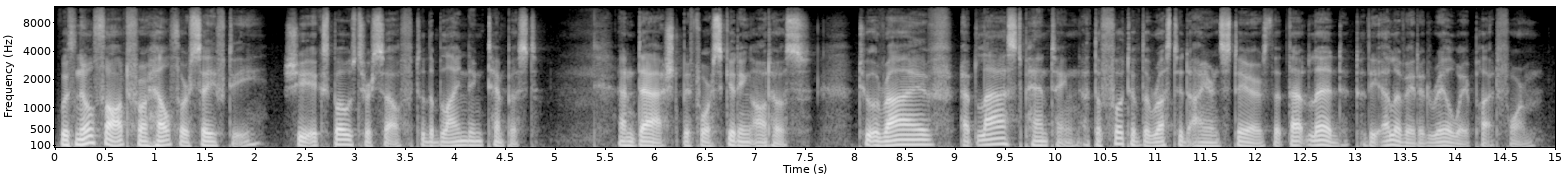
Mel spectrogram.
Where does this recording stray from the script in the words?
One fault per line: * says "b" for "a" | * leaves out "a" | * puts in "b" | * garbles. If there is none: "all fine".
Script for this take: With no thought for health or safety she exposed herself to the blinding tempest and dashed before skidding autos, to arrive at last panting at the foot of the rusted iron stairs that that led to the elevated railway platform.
all fine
